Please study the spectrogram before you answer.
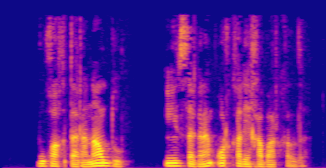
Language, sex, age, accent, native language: Uzbek, male, 18-24, Farg'ona, Uzbek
